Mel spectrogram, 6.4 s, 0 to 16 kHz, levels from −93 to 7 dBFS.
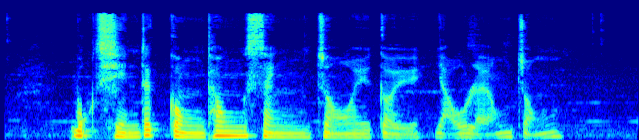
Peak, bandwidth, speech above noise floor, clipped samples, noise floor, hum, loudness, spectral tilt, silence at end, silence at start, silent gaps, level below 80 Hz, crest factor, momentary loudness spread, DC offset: -10 dBFS; 11.5 kHz; 32 dB; under 0.1%; -63 dBFS; none; -31 LUFS; -5.5 dB/octave; 0.8 s; 0.7 s; none; -52 dBFS; 22 dB; 14 LU; under 0.1%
